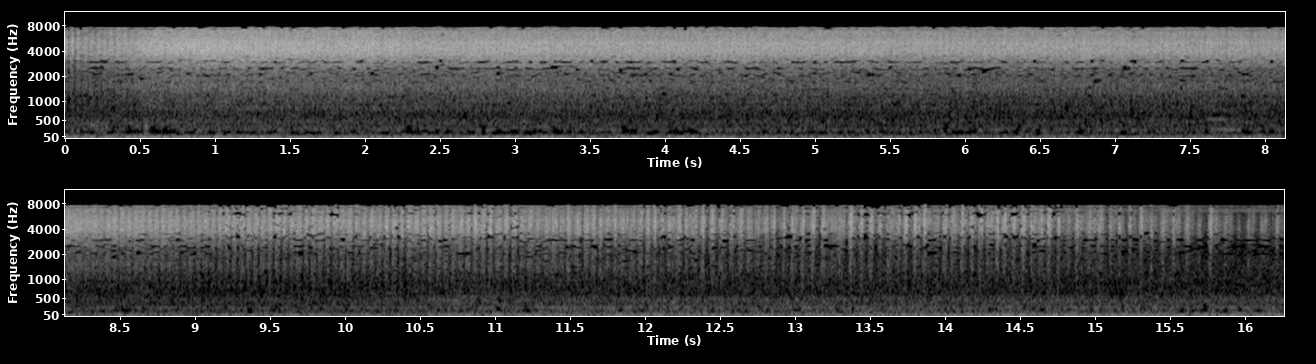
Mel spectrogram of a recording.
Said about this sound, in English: When vibrated, the rattle produces a hissing sound. Kevin Culver, an expert in natural sound recordings, provided this clip of a Mojave rattlesnake.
